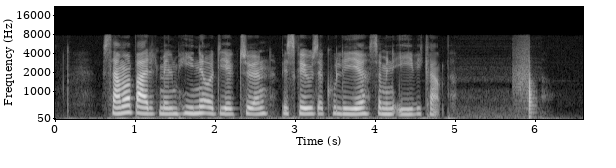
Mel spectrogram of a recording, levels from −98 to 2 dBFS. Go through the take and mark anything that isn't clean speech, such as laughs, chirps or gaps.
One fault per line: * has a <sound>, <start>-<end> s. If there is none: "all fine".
* has a thud, 5.7-6.0 s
